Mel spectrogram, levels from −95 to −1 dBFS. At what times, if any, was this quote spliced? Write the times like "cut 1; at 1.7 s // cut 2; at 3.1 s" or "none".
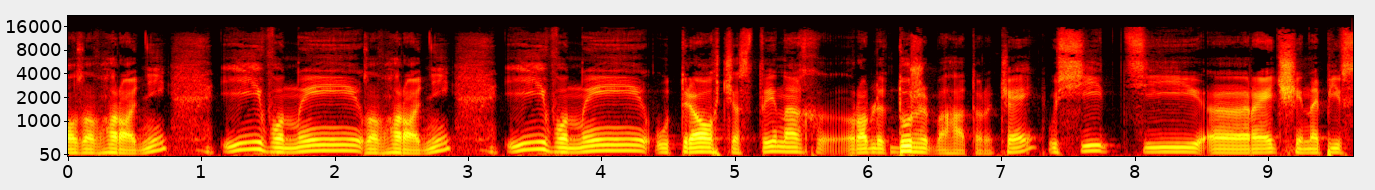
cut 1; at 2.2 s // cut 2; at 6.2 s // cut 3; at 7.3 s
